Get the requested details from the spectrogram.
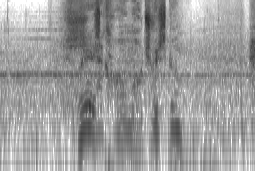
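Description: A man shouts roughly, asking questions.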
